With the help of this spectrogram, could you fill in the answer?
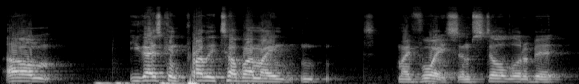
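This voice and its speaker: A livestream host with a slightly high voice keeps a measured pace, and the sound is reverberant. Congested and chatty, he rambles into a phone set on a tripod, chuckling often.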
